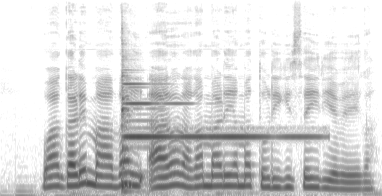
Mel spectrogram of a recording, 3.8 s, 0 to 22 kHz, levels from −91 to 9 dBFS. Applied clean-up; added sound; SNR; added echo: none; Acoustic guitar; 0 dB; none.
